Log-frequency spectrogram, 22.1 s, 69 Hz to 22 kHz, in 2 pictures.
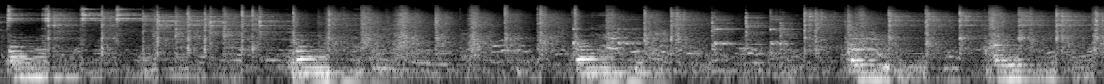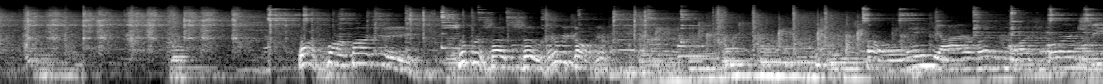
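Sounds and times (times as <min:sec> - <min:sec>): jazz band playing: 0:00.0 - 0:06.8, 0:08.4 - 0:22.0
bass notes: 0:02.9 - 0:03.9, 0:05.8 - 0:06.7, 0:14.0 - 0:22.0.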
